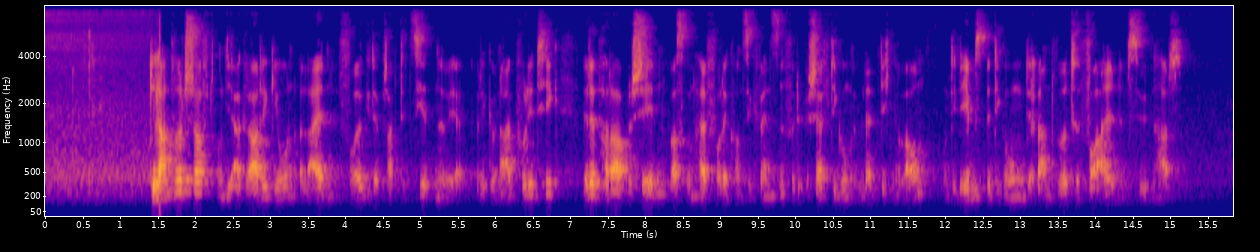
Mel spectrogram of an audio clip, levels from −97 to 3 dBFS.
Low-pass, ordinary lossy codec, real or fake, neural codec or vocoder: 7.2 kHz; none; real; none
